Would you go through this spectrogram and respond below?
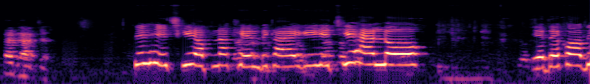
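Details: Siberian husky puppy calling its mother for food: drawn-out, wavering whine-howls with a rich harmonic tone, sustained for several seconds with short breaks between, followed by a brief closing outburst.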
